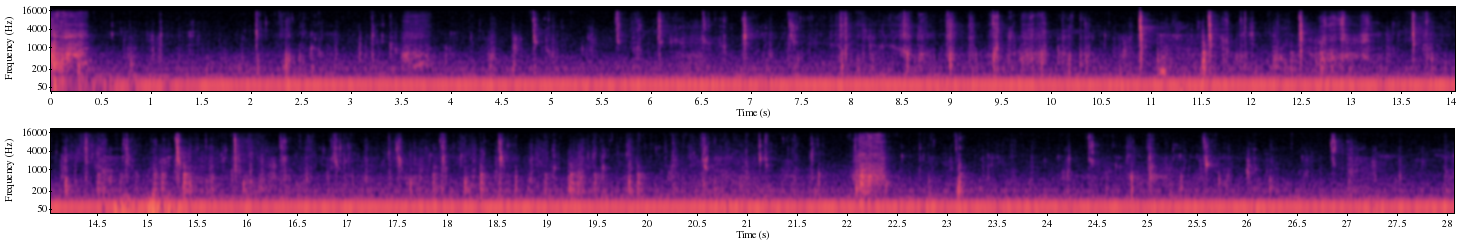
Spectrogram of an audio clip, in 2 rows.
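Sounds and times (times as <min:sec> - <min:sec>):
lettuce crunching: 0:00.0 - 0:28.0
steady low hum: 0:00.0 - 0:28.0.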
